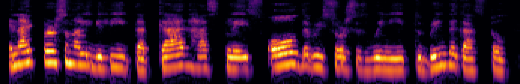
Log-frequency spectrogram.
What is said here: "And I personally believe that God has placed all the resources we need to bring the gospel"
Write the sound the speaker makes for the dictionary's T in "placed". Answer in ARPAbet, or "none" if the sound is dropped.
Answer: T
